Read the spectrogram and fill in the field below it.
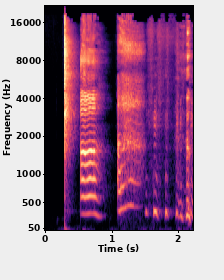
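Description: One sharp hand slap cracks out at the start, followed right away by loud, drawn-out vocal exclamations and then quick excited chatter.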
